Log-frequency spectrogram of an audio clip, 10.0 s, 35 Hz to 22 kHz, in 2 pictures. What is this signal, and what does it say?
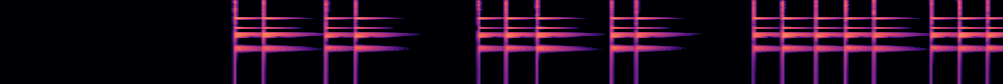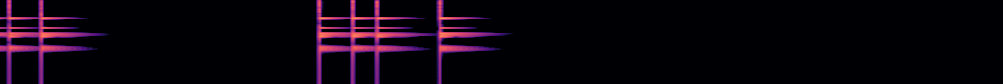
Tap code, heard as taps on a metal pipe, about 7 knocks a second. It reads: GMZ L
